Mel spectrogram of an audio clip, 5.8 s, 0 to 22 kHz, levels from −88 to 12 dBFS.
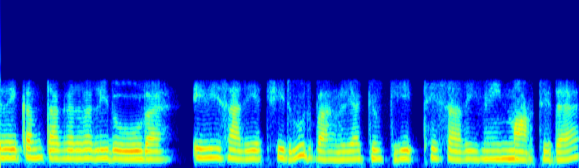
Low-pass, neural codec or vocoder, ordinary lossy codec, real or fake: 3.6 kHz; codec, 16 kHz in and 24 kHz out, 0.4 kbps, LongCat-Audio-Codec, fine tuned four codebook decoder; none; fake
